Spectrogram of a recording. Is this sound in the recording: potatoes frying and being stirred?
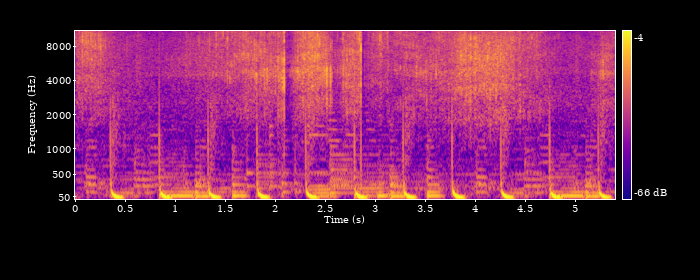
yes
